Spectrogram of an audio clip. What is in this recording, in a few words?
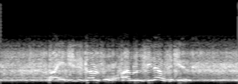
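damaged engine mood low, speech English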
